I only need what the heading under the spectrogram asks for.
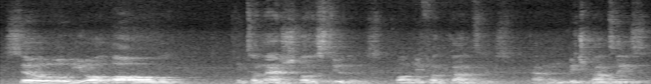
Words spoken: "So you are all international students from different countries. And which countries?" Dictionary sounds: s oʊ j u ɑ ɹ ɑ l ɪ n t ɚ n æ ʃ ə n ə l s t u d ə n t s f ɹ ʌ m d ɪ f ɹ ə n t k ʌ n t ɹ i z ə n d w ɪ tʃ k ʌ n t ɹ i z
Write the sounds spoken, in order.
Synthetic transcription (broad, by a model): s oʊ j u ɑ l ɑ l ɪ n t ɚ n æ ʃ ə n ə l s t u d ə n t s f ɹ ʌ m d ɪ f ɹ ə n t k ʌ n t i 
